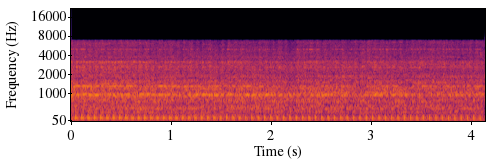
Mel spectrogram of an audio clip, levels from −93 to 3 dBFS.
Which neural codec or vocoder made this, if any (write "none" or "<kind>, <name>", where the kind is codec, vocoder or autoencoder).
vocoder, BigVGAN v2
